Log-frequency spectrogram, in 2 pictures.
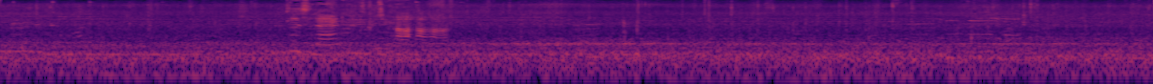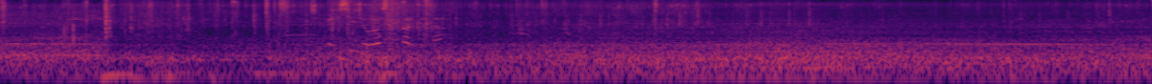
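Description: Airliner cabin noise during landing: a steady engine and airflow rumble heard from inside the cabin. About halfway through comes a sudden low thump, and the rumble then grows louder toward the end as the plane rolls down the runway.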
